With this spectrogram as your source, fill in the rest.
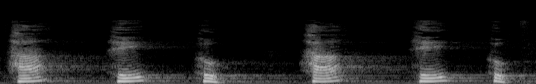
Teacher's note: হা হরফটি উচ্চারিত হয় গলার একেবারে নিচের অংশ থেকে, এই অংশ থেকে হা হরফটি উচ্চারিত হয়।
